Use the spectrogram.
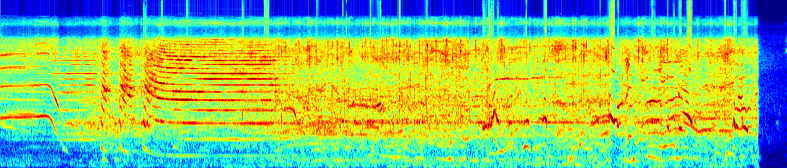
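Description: A large crowd cheers and roars continuously while air horns blare long sustained tones, loud and dense throughout before cutting off abruptly at the end.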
